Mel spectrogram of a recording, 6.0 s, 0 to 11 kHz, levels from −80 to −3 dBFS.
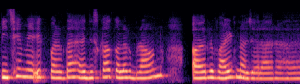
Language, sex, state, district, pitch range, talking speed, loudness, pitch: Hindi, female, Jharkhand, Garhwa, 235-275 Hz, 140 wpm, -15 LUFS, 255 Hz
